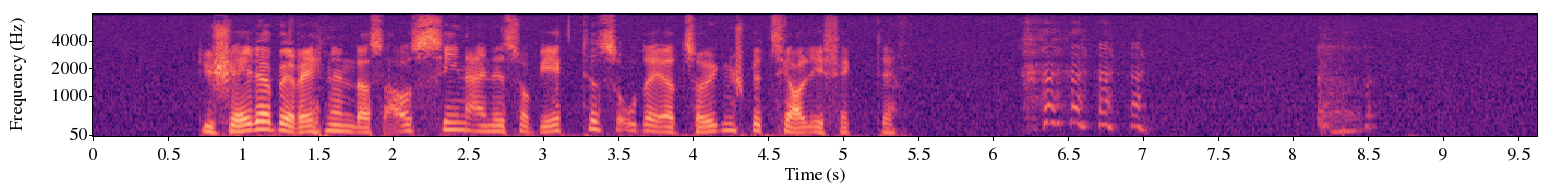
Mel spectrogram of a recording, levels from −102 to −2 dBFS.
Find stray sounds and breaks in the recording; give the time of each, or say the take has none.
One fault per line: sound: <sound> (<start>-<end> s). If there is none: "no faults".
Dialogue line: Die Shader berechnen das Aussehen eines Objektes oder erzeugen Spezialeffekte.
sound: laugh (6.2-7.1 s)
sound: cough (8.1-8.6 s)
